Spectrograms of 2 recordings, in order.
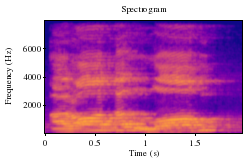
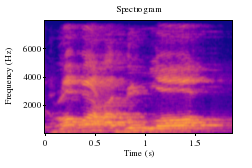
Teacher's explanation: مثلا لفظ اللہ جو ہے، لفظ اللہ، اس کی جو لام ہے اس کو باریک اور موٹا پڑھنے کا جو ایک قاعدہ ہے کہ اگر لفظ اللہ سے پہلے زبر یا پیش آ جائے تو اس میں صرف یہ پائی جائے گی کہ اس لفظ اللہ کی لام کو پر پڑھا جائے گا، موٹا پڑھا جائے گا۔ مثال کے طور پہ اراد اللہ، اب اللہ، لفظ اللہ سے پہلے دال پر زبر آیا ہے تو اس کو موٹا پڑھا جا رہا ہے اراد اللہ۔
